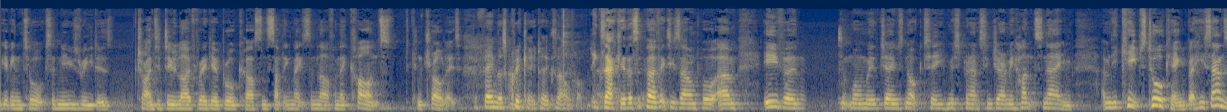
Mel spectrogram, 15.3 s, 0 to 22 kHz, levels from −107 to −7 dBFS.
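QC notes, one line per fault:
1.35–1.67 s, long network dropout: about 0.30 s of audio is missing, and the gap never drops to silence. It is bridged throughout by a synthetic continuation of the preceding sound that decays into a buzzy, hissy tail before the real signal resumes. The likely cause is a stall in packet arrival long enough that the receiver's concealment ran over the whole gap, and the lost material is skipped, not played late.
9.93–10.01 s, short concealed packet loss: two back-to-back losses of about 20 ms each, at 9.93 s and 9.97 s, heard as a brief smear and wobble. The decoder filled each hole by extending the last waveform, tracking its pitch where the sound was periodic and substituting shaped noise where it was not.
10.01–10.49 s, long network dropout: this follows immediately on the two short losses, and about 0.46 s of audio goes missing. As before there is no true silence. 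The concealment keeps extrapolating the prior sound, which thins into a fading buzz and noise floor until the stream returns with the intervening material gone. The run of losses escalating into a half-second gap points to a network outage, not decoder trouble.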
